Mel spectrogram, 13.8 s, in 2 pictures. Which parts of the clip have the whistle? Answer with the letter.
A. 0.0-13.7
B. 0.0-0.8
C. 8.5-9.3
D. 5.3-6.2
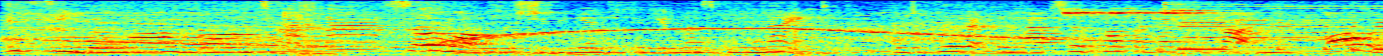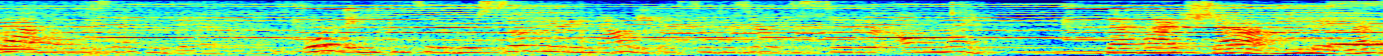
D.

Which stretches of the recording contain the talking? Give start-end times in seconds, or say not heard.
0.0-13.7.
